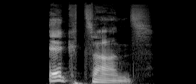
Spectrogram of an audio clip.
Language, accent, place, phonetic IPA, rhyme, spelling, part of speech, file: German, Germany, Berlin, [ˈɛkˌt͡saːns], -ɛkt͡saːns, Eckzahns, noun, De-Eckzahns.ogg
- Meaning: genitive singular of Eckzahn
